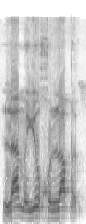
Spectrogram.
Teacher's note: قاف میں قلقلہ ہوگا. قاف حروف قلقلہ میں سے ہے, حروف قلقلہ پانچ ہیں جن کا مجموعہ قطب جدن ہے, یعنی قاف طا با جیم دال.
